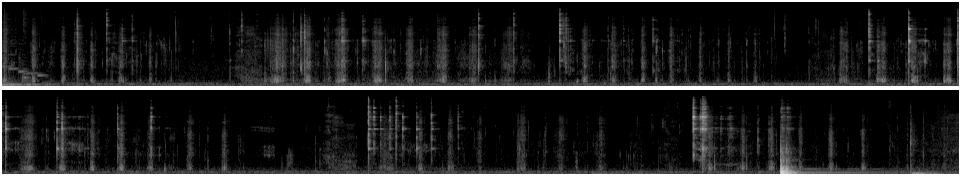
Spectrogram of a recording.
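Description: Crunchy cinnamon roll protein cereal being chewed, in irregular bursts of crunching. A single heavy thump near the end is the loudest sound.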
